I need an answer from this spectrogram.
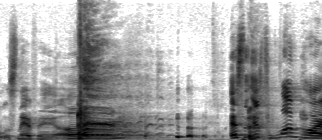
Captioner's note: laughs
